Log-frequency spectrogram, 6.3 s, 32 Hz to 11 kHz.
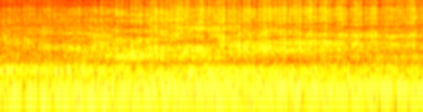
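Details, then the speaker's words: Cadillac CTS-V drift car V8 at steady idle after the exhaust was sealed and clamps replaced: deep even rumble with no ticks, puffs or rattles, much quieter in the cabin. Normal exhaust note. "So quiet up front here now. It's great. All the noise coming out of the back."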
